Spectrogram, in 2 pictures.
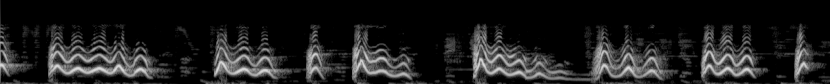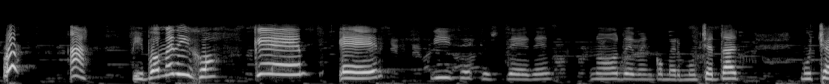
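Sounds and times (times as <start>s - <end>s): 
small dog yapping: 0.0s - 8.6s
speech: 9.7s - 10.6s, 11.7s - 16.5s.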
